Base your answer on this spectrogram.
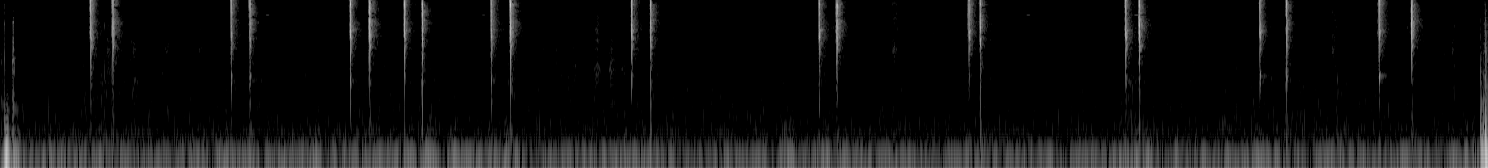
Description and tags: Torch Click-Assorted
Assortment of clicking sounds made by a torch.
click, game, light, switch, torch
